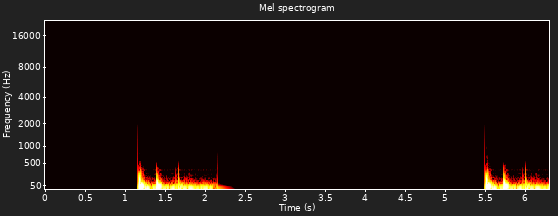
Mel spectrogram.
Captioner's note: heartbeat thumping slowly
